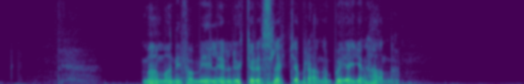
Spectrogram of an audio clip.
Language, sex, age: Swedish, male, 35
